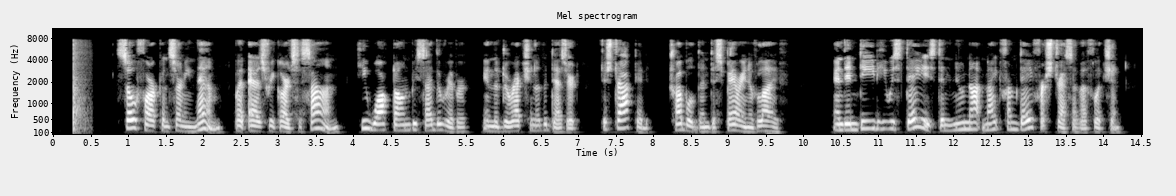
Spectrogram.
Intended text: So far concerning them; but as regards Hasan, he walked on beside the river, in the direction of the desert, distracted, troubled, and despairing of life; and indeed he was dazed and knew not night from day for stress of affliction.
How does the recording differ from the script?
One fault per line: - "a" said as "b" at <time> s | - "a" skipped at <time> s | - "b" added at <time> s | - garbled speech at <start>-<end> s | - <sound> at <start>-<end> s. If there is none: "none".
- thud at 0.3-0.5 s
